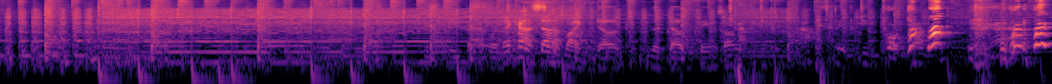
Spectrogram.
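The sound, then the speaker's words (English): A person mimics a dog's barking and yelping, a few short bursts over a steady musical background, with chuckling voices joining near the end. “You said you made the dog sound.”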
